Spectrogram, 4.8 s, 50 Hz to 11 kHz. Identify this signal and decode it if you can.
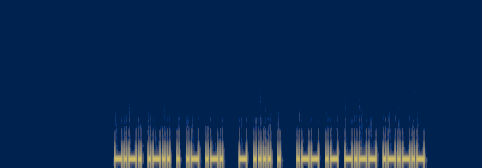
Morse code, heard as a keyed tone, about 50 wpm, 700 Hz. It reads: CLEAR THE WAY.
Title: Sentences from Top 500 Words 50wpm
